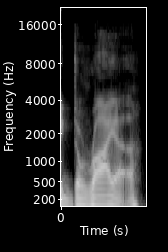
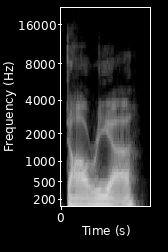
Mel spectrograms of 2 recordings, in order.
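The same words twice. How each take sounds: First: Daria said as duh-RYE-uh; second-syllable emphasis. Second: Daria said as DAR-ee-uh, with "ee" in the middle; closer pronunciation. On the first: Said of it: "put the emphasis on the second syllable". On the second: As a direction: say Daria with an open "dar" and a light "ee-uh". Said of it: "I kind of forced it into saying". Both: Shown as a demonstration.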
